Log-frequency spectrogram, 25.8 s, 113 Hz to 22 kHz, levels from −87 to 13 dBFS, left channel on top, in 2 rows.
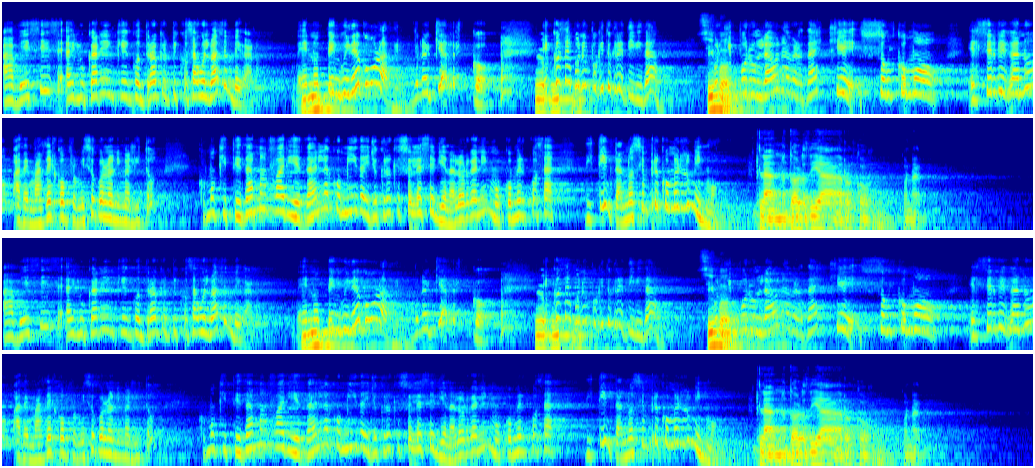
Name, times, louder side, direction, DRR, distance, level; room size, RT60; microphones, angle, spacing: voice 1, 0.0-3.1 3.7-8.3 8.9-11.7 12.1-14.8 15.3-19.8 20.2-21.9, left 4 dB, 80° left, 13 dB, 0.6 m, -27 dB
voice 2, 3.7-4.1 6.7-7.2 8.8-9.1 22.3-24.4, left 1 dB, 15° left, 10 dB, 0.6 m, -22 dB
21.5 x 19.0 x 7.2 m, 2.6 s
head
